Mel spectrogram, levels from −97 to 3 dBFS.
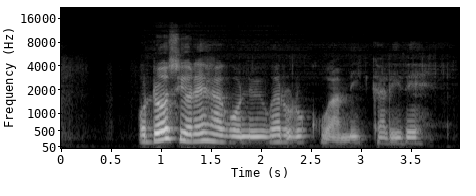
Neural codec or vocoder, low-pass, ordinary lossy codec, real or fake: none; 14.4 kHz; Opus, 64 kbps; real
